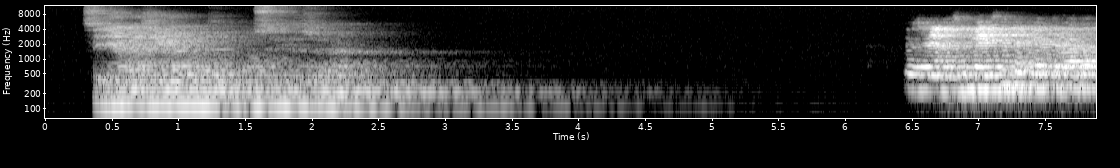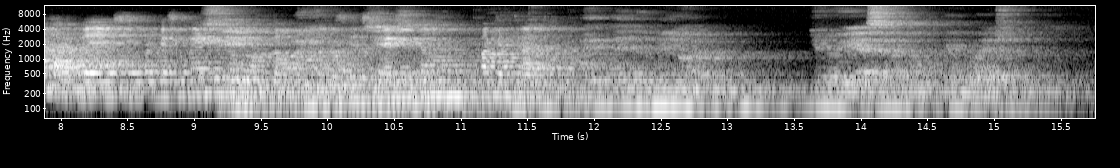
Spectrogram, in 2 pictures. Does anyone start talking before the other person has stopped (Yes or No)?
Yes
